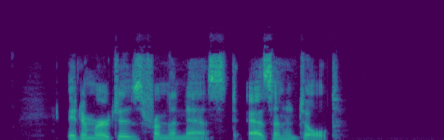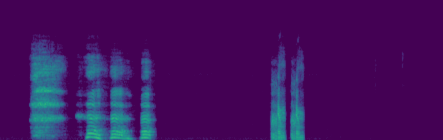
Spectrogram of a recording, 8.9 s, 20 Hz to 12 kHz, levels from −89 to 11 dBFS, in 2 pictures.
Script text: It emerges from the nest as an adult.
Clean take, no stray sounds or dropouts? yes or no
no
